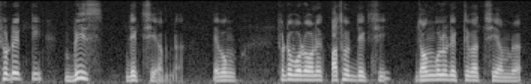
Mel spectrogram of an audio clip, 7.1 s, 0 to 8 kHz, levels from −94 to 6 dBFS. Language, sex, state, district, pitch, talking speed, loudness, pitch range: Bengali, male, West Bengal, Cooch Behar, 150 Hz, 135 wpm, -18 LUFS, 140-170 Hz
